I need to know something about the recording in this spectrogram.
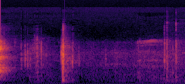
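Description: One sharp computer click about a second in, over faint room tone.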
